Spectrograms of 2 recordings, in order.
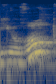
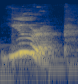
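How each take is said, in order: First: The stress is on the second syllable. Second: The stress is on the first syllable. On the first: The speaker calls it wrong. "if you are a French speaker, you could try to say Europe or here, yeah, to the second" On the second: The speaker calls it right. "No, it's Europe. And the stress goes to this first syllable"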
